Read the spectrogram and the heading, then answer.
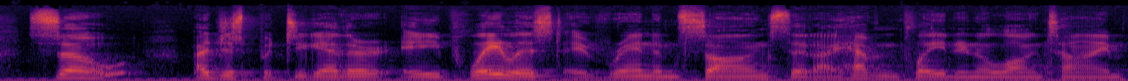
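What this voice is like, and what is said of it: Sick, unwell-sounding voice. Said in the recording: “sick for the last few days ... I won't be talking as much as you can probably hear from my voice. I am not 100%”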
